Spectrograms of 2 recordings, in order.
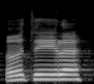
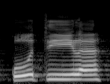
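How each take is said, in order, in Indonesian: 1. Vokal pertama ragu-ragu dan dibulatkan dengan lemah. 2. Vokal pertama jelas dibulatkan dengan bibir maju. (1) "kalau ragu-ragu bunyinya seperti qutila" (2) "majuin aja bibirnya"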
